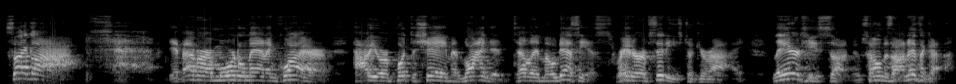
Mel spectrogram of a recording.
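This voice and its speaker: A man voicing a proud, defiant Greek warrior captain in an epic storybook reading, declaiming loud, boastful taunts. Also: a little high, animated, moderate pace, creaky, husky, voice pushed up, full character voice, low-quality recording. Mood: boastful, furious.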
